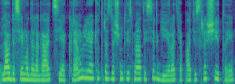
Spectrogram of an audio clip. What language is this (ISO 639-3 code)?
lit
